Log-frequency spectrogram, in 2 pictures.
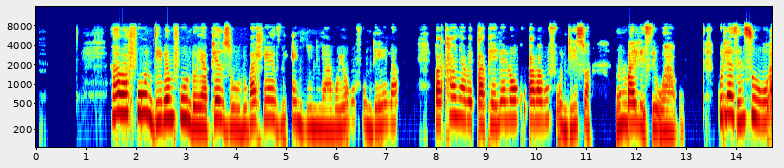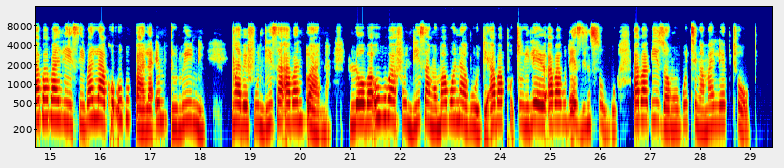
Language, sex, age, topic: North Ndebele, female, 18-24, education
